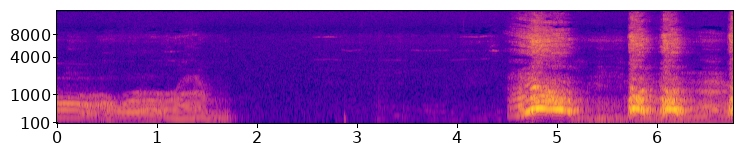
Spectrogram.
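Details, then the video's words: Damion, a pet dog at home, joins in as Piper, a Redbone Coonhound, barks and bays. A wavering, tonal howl opens and fades to a pause, then loud, rough barks and baying burst in close together. "Howling, yawning and talking.........Damion does it all!"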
